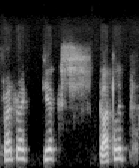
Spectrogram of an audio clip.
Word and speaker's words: Frederik Dirks Gottlieb: it um but yeah my name is Frederick di sclip is how you say it in Danish and um I'm a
